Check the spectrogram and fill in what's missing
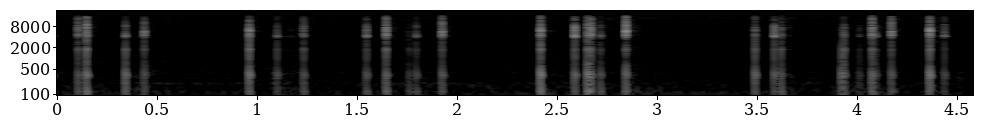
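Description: Long nails tap a long, flat, thin, solid wooden incense holder in quick irregular clusters. Each tap is a dry, sharp click with a bright top and almost no ring, over a quiet background hum.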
